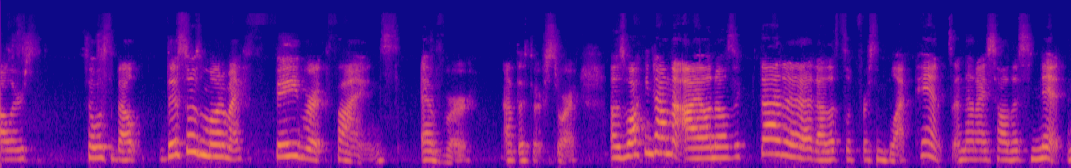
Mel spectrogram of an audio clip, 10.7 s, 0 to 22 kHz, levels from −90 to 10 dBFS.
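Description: No technical faults are audible.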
